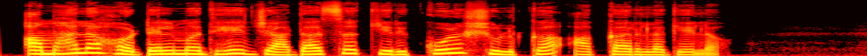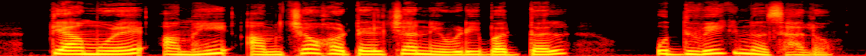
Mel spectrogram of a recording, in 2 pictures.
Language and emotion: Marathi, sad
